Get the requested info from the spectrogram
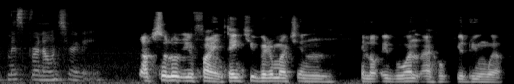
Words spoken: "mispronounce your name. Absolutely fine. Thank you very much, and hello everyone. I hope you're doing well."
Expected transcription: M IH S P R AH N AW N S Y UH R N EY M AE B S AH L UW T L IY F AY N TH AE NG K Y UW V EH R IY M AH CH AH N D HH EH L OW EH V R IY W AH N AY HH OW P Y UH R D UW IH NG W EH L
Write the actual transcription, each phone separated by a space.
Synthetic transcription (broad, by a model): M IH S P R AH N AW N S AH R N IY AA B S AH L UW T L IY F AY N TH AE NG K Y UW V EH R IY M AH CH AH N HH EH L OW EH V R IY W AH N AY HH OW P Y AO D UW IH NG W EH L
